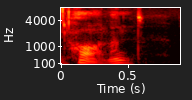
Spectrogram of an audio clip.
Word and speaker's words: Haaland: Auf jeden Fall, der kann auf jeden Fall äh, den Namen richtig aussprechen. – Holland. Richtig.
